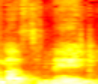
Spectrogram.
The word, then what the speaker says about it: nascimento: A palavra nascimento tem 10 letras e apenas 8 fonemas. Não se pronuncia o S. E o E e o N, eles têm um único som.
